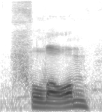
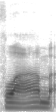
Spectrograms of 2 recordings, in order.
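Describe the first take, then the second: First: The vowel sounds like the one in 'Tom'. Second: The vowel sounds like the one in 'cat'. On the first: It is said the way locals say it. The speaker calls it right. "I think you pronounce it as Flom" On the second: It is read as it is spelled. The speaker calls it wrong. "it's written as Flam"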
